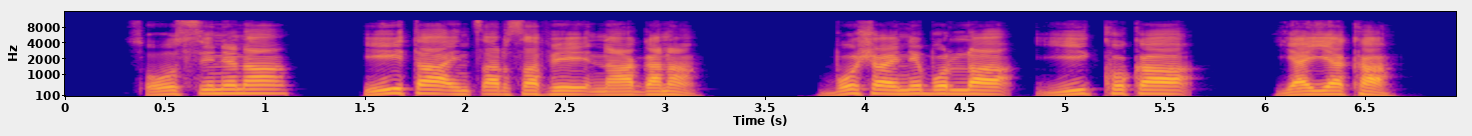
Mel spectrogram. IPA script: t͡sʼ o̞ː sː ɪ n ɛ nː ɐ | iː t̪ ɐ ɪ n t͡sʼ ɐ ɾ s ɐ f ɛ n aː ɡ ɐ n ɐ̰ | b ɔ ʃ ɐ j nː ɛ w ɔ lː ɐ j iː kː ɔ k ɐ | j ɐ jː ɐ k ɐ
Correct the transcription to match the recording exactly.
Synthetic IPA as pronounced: t͡sʼ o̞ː sː ɪ n ɛ n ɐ | iː t̪ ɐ ɪ n t͡sʼ ɐ ɾ s ɐ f ɛ n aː ɡ ɐ n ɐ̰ | b ɔ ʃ ɐ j n ɛ b ɔ lː ɐ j iː kː ɔ k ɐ | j ɐ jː ɐ k ɐ

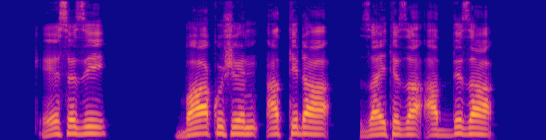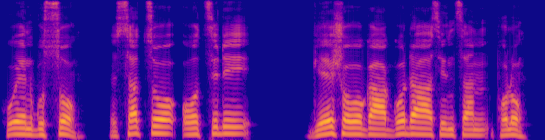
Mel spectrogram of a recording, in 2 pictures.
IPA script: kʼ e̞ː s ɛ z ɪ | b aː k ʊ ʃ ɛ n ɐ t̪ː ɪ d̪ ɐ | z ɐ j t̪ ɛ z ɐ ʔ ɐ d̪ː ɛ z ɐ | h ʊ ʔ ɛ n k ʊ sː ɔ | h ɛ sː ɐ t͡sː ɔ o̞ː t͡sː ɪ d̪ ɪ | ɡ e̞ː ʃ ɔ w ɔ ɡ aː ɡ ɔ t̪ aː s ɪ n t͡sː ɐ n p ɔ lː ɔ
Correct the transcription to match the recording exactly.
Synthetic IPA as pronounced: kʼ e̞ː s ɛ z ɪ | b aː k ʊ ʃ ɛ n ɐ t̪ː ɪ d̪ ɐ | z ɐ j t̪ ɛ z ɐ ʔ ɐ d̪ː ɛ z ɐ | h ʊ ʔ ɛ n ɡ ʊ sː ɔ | h ɛ sː ɐ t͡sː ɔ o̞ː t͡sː ɪ d̪ ɪ | ɡ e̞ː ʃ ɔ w ɔ ɡ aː ɡ ɔ d̪ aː s ɪ n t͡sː ɐ n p ɔ l ɔ

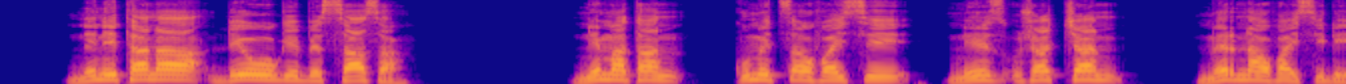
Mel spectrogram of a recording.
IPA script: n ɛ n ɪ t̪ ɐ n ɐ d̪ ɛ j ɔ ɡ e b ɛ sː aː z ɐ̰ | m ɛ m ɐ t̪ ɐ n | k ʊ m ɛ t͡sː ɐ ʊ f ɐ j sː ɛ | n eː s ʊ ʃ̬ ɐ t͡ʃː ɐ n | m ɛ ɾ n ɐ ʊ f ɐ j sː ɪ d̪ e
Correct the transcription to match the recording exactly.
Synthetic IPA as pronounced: n ɛ n ɪ t̪ ɐ n ɐ d̪ ɛ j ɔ ɡ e b ɛ sː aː s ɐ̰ | n ɛ m ɐ t̪ ɐ n | k ʊ m ɛ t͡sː ɐ ʊ f ɐ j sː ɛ | n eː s ʊ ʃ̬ ɐ t͡ʃː ɐ n | m ɛ ɾ n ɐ ʊ f ɐ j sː ɪ d̪ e

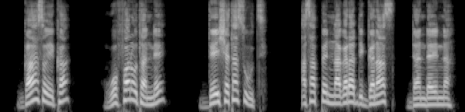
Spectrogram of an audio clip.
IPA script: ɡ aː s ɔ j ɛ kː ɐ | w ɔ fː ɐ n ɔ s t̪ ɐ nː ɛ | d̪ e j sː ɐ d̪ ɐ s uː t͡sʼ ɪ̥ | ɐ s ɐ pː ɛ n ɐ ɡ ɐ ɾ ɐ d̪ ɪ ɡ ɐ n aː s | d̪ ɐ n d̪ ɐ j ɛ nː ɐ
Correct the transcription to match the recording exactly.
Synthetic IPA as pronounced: ɡ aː s ɔ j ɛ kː ɐ | w ɔ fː ɐ n ɔ t̪ ɐ nː ɛ | d̪ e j ʃː ɐ t̪ ɐ s uː t͡s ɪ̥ | ɐ s ɐ pː ɛ n ɐ ɡ ɐ ɾ ɐ d̪ ɪ ɡː ɐ n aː s | d̪ ɐ n d̪ ɐ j ɛ nː ɐ

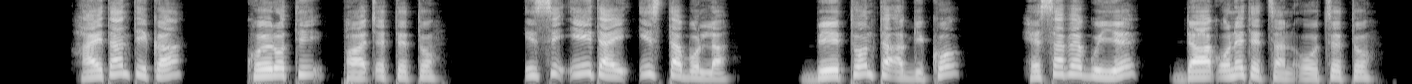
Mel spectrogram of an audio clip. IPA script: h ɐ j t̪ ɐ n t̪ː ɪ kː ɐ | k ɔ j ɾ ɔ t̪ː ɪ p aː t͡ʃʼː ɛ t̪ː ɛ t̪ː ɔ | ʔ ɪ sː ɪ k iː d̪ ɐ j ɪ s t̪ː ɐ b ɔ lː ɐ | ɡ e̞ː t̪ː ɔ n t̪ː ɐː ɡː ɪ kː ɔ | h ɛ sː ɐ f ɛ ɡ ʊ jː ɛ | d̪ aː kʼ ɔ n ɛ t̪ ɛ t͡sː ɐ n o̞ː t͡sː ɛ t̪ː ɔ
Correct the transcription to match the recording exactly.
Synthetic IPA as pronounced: h ɐ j t̪ ɐ n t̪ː ɪ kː ɐ | k ɔ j ɾ ɔ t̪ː ɪ p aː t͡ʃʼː ɛ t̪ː ɛ t̪ː ɔ | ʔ ɪ sː ɪ ʔ iː t̪ ɐ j ɪ s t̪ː ɐ b ɔ lː ɐ | b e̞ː t̪ː ɔ n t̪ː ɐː ɡː ɪ kː ɔ | h ɛ sː ɐ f ɛ ɡ ʊ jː ɛ | d̪ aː kʼ ɔ n ɛ t̪ ɛ t͡sː ɐ n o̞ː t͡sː ɛ t̪ː ɔ

